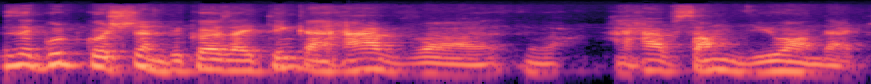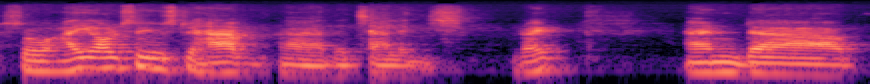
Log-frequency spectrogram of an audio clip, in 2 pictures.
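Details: Stuttering in an adult man who stammers; he reports blocking on words, stuttering under pressure when presenting, difficulty with words starting with M or N, and says he is not fully recovered.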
